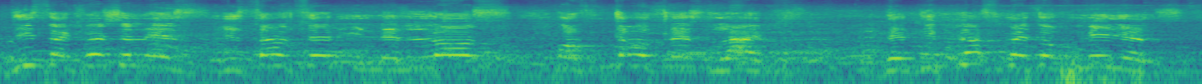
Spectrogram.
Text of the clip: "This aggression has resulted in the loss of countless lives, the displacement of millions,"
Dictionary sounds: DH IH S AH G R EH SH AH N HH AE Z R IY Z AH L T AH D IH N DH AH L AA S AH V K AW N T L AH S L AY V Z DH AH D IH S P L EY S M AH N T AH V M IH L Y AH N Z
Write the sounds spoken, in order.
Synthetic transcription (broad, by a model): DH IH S AH G R EH SH AH N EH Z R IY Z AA L T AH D IH N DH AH L AA S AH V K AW L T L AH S L AY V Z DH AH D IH P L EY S M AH N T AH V M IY L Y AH N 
